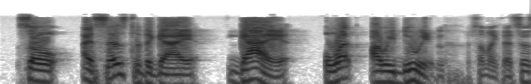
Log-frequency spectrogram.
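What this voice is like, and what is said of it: Christopher Walken impression. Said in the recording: “do a Christopher Walken impersonation”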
